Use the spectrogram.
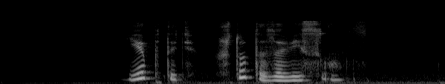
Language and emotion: Russian, sad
